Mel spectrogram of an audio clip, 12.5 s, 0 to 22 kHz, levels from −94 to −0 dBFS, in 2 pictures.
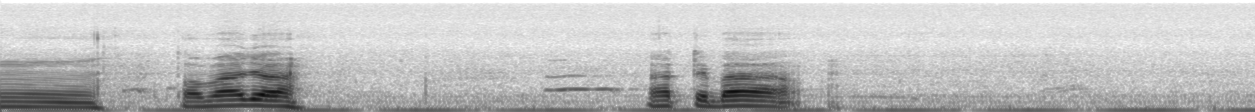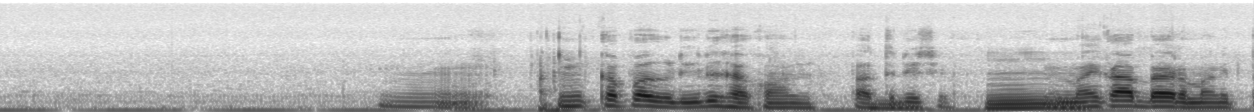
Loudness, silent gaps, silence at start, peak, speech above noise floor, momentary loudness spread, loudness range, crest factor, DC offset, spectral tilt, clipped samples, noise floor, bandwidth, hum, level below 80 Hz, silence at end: -19 LUFS; none; 0 s; 0 dBFS; 27 dB; 19 LU; 18 LU; 20 dB; under 0.1%; -8.5 dB/octave; under 0.1%; -44 dBFS; 18 kHz; none; -40 dBFS; 0.1 s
